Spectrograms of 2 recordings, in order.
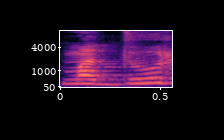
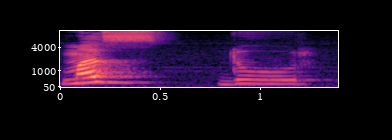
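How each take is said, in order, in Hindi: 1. बीच का व्यंजन "j" की ध्वनि है। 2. बीच का व्यंजन "z" की ध्वनि है।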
